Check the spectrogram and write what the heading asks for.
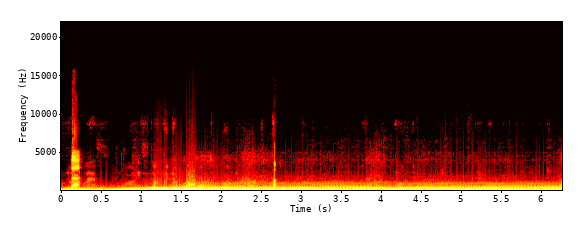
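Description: BMW M5's twin-turbo V8 pulling hard under acceleration, heard from inside the cabin: the engine note climbs steeply, drops at an upshift about two seconds in, climbs again, and drops at two more shifts, one a little before the middle and one at the end.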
